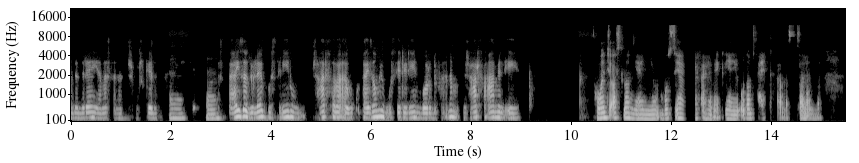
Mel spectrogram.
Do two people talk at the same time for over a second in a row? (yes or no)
no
